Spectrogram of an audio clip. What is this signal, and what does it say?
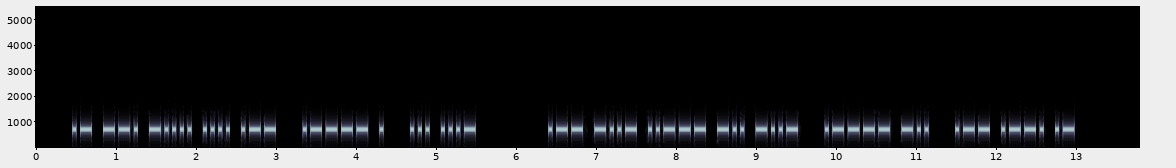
Morse code, heard as a keyed tone, about 25 wpm, 700 Hz. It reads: AG6HW 1E SV WX2DX 1D WPA
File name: Log-in-CW-25wpm-700-Hz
